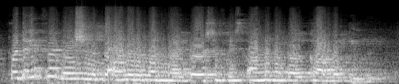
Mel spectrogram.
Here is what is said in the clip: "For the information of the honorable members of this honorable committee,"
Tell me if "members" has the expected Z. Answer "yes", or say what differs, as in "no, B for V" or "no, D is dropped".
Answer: no, S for Z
